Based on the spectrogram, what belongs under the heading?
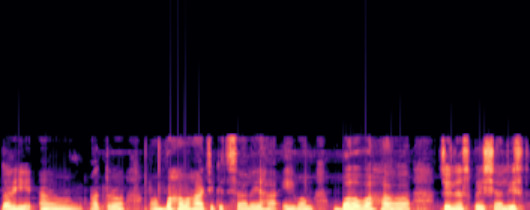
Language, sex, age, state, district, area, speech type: Sanskrit, female, 45-60, Maharashtra, Nagpur, urban, spontaneous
